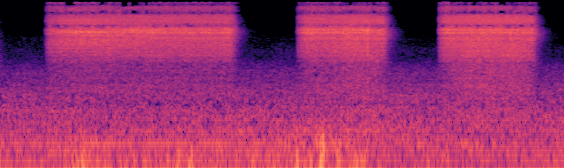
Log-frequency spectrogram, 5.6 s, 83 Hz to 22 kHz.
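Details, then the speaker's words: Peugeot 107 A/C, R134a DIY regas kit, gauge off the scale: three sharp two-second hissing bursts as refrigerant is vented through the low-side valve; system overcharged, gas released to relieve it. "now you can see that there as I'm letting that gas out. We've got absolutely loads in there. So we must have really overfilled it."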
